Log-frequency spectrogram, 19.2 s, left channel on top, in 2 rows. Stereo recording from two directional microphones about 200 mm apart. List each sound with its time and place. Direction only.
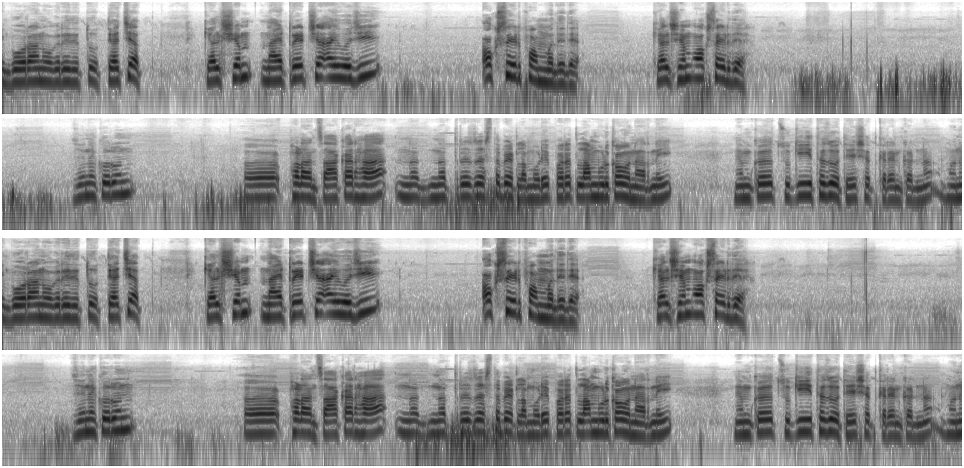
0.0 s speech: 15° left (ahead or behind)
10.2 s speech: 10° right (ahead or behind)
11.9 s speech: centre (ahead or behind)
